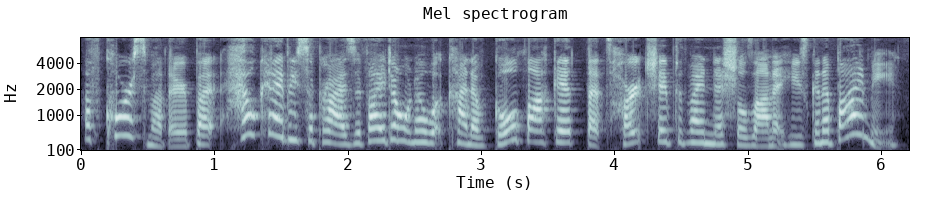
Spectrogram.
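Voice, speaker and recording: Woman playing teen radio-sitcom daughter, high, animated, breezy, gushing. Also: fast talker. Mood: matter-of-fact, breezy. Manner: gushing, self-important. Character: breezy, boy-crazy teenage daughter. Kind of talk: vintage radio sitcom acting.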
